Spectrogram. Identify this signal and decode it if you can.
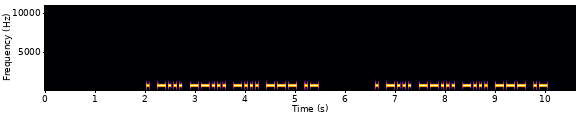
Morse code, heard as a keyed tone, about 21 wpm, 700 Hz. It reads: EB7BOA EB7BOA
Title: DXCC-100 Call Signs - 6 Characters - Repeated 3x - 22wpm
